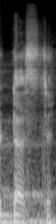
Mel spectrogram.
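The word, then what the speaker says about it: dust: और टी से ट हो गया लिखा है डस्ट यानी अगर किसी भी दो व्यंजन के बीच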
